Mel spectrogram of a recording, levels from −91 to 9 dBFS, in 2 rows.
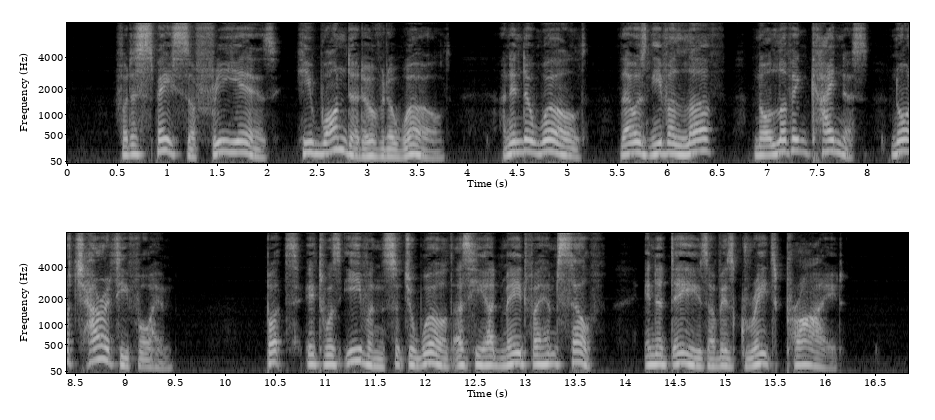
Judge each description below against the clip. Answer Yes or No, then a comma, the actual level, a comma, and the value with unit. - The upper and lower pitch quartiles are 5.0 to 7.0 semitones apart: Yes, wide, 5.6 semitones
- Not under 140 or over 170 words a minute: Yes, average, 165 wpm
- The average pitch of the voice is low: No, medium, 150 Hz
